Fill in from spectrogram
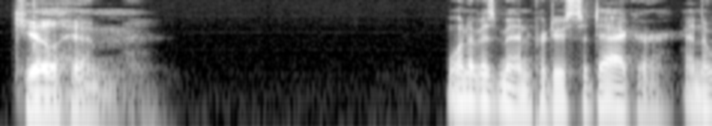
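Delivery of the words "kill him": cold wizard command. A narrator's reading. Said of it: "spoke in a whisper that cut through the noise".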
